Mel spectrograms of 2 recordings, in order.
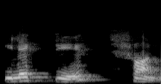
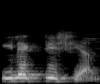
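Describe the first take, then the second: First: "ইলেকট্রিশন" slowly, ending in one syllable shon; correct SHON ending. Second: "ইলেকট্রিশিয়ান" ending in two syllables, shi-yan; common mispronunciation. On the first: Teacher gives the correct pronunciation, "ইলেকট্রিশন" ending in shon. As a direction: draw out "ইলেকট্রিশন" as e-lek-tri, then shon. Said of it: "correct pronunciation হলো". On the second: Teacher quotes the common form, "ইলেকট্রিশিয়ান" ending shi-yan. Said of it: "আমরা এটাকে বলি". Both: Shown as a demonstration.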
